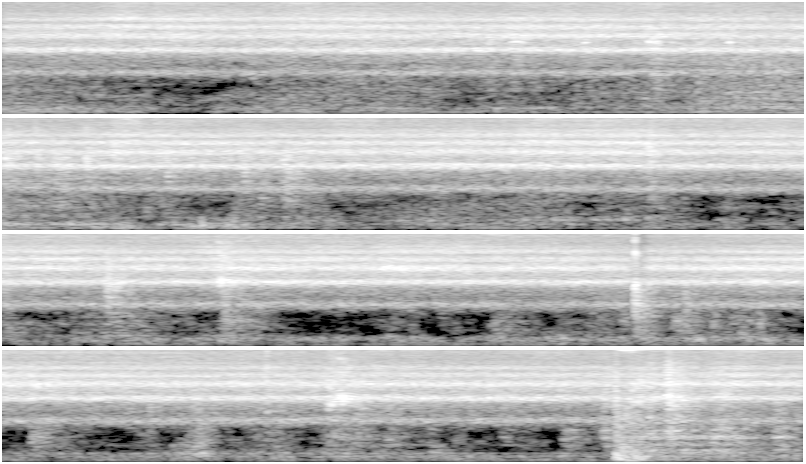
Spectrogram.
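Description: Steady high-pitched insect drone over a low, uneven rumble, with a sharp thump just before the end.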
